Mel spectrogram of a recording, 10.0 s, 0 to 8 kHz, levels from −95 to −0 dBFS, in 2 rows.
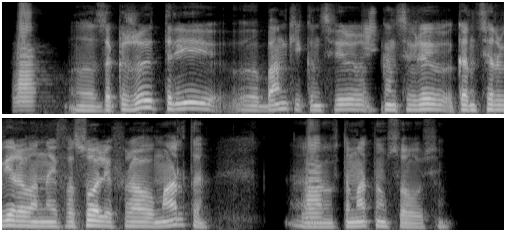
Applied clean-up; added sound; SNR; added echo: neural mask model Resemble Enhance denoiser.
